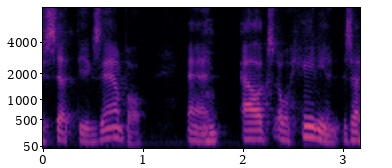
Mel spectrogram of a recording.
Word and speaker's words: Ohanian: And Alex Ohanian, is that how you pronounce it? Ohanian?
